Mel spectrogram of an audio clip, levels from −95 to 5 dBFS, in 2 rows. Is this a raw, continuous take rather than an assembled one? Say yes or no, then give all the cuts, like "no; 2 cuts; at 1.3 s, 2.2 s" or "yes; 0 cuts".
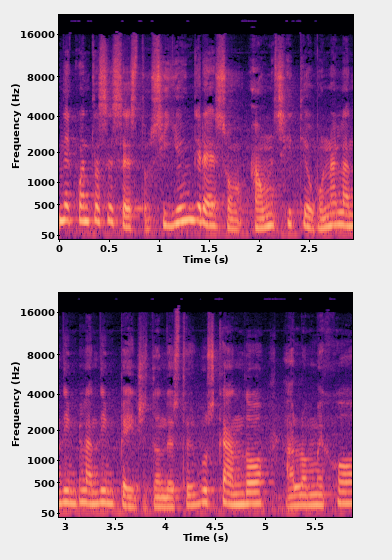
no; 2 cuts; at 2.5 s, 3.1 s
